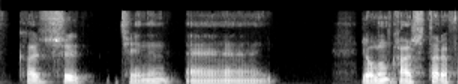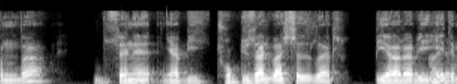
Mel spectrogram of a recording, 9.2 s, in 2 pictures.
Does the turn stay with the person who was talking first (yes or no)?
yes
